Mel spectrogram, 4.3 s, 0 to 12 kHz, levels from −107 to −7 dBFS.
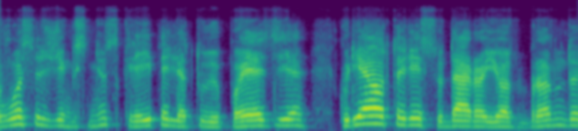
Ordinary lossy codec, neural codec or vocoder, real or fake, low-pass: Opus, 16 kbps; none; real; 7.2 kHz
